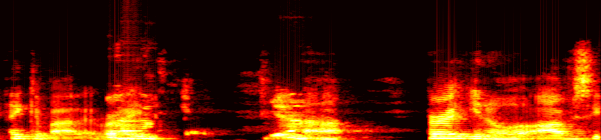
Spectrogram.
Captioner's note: interviewer laughs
